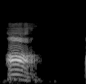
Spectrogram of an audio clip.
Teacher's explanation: आ आ जो आपका पीछे से बोला जा रहा है तो आ हो जाएगा आपका पश्च स्वर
